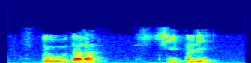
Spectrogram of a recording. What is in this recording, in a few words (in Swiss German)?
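"dudala", Alsatian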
